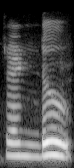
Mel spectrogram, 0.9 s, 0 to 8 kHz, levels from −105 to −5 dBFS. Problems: none marked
